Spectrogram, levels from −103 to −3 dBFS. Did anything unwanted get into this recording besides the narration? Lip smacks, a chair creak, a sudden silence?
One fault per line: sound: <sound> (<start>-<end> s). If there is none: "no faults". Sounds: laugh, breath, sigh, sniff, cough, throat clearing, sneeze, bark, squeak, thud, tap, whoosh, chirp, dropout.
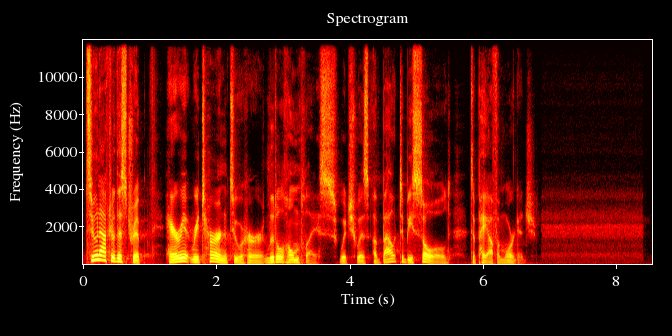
no faults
